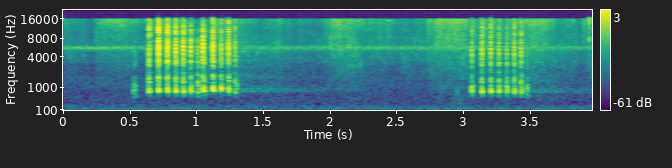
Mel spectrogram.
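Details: Sandhill cranes at a retention pond in Marion-Dunn Prairie give two short, loud, rattling rolled calls, each a rapid burst of pulses lasting under a second, over a steady high insect-like whine.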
